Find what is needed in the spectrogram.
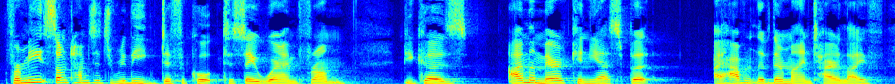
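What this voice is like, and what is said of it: American accent. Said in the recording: “I do have an American accent”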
